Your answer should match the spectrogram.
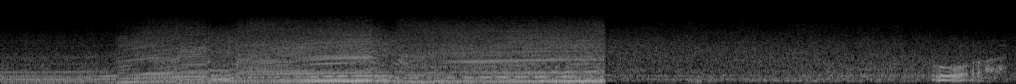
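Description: Race cars restart at Martinsville in an ANZCAR ABRUZZI Cup sim race, several engines revving hard and rising together for about six seconds before cutting to a quieter, rougher engine drone with faint talk near the end.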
